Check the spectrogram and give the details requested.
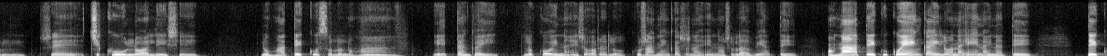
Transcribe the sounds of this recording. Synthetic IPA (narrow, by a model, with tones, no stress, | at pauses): ʐ̥e˦t͡ʃi˦ku˨lo˦a˨li˧ʂi˧ | lu˧ɦwã˦t̪e˨ku˦so˧lo˨lu˦ɦwã˧ | ḭ˦t̪a˧ŋka˧i˧ | lo˧ku˦i˧nã˧ĩ˧ʐo̰˧ʔo̰˦ɾe˧lo˧ku˧ʐa˦nĩ˦ŋka˦ʐe˦nã˧ḭ˦nõ˧ʂe˧la˨βja˦t̪e˧ | õ˧nã˦t̪e˧ku˧kʷe˦ŋka˧i˧lo˧nã˧˦ʔi˦nõ˧i˧nã˦t̪e˧ | t̪e˧k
